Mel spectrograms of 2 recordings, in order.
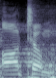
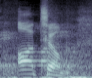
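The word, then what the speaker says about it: autumn: इसको हम कहते हैं एटम ये जो एन होता है वो थोड़ा साइलेंट होता है तो इसको हम पढ़ेंगे ऑटम नेक्स्ट है बच्चा बच्चे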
